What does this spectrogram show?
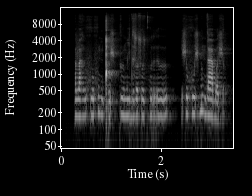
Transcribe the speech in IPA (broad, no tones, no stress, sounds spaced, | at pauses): v a ɦ ɯ xʷ a xʷ ʌ m ǃʼ ɯ ʃ kː ɯː m i d ɯ z o s u z kʷʰ ɯ r ɯː | ʃ e xʷ ɯː ʃ ɓ ɯ m d aː b ʌ ʃ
